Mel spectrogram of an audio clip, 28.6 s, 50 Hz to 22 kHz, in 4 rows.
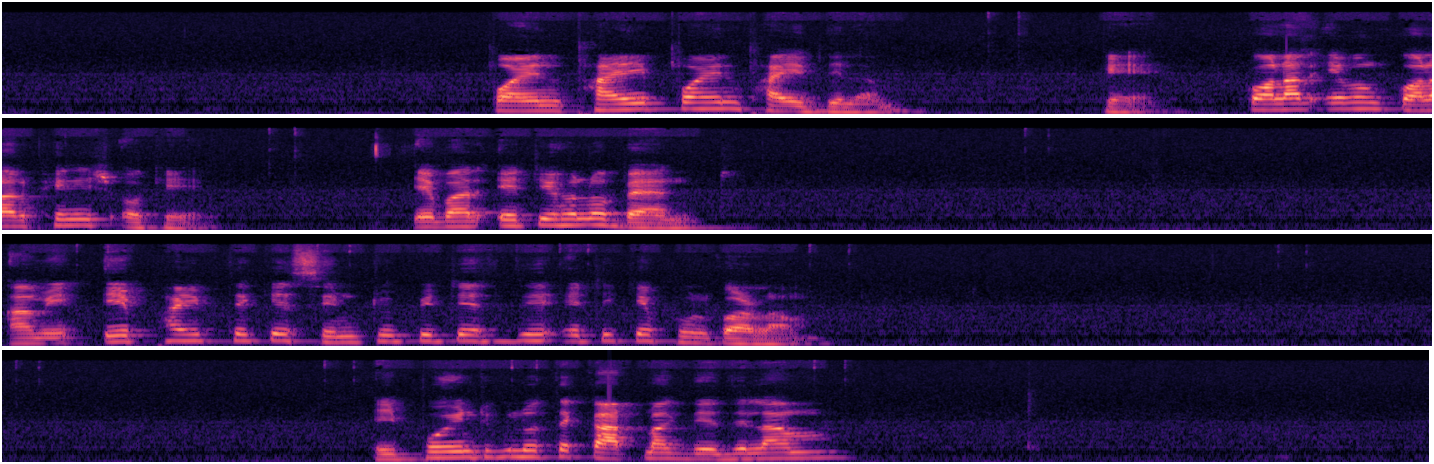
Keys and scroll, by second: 2.4 KP_Decimal, 2.8 KP_Decimal, 3.1 KP_5, 3.3 Down, 5.5 shift+z, 10.2 Home.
